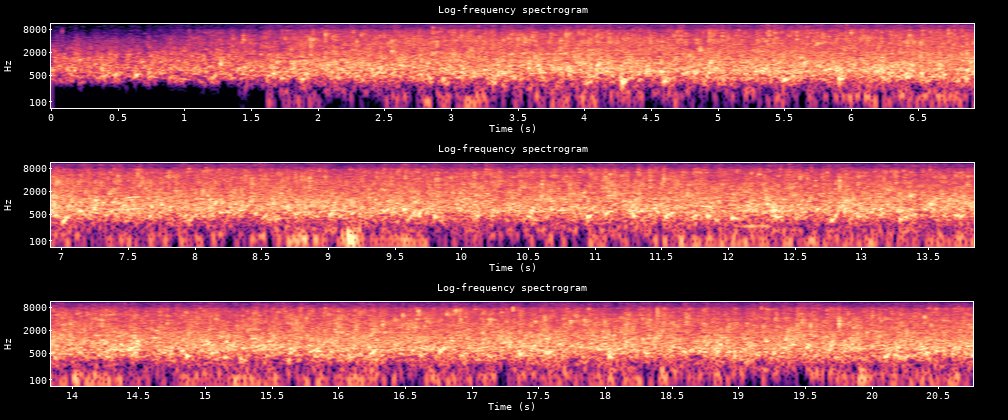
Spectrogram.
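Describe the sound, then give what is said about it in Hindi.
Water poured from the palm while washing the arms during ablution: a steady, continuous splashing hiss that begins after a brief silence and runs on evenly without voices. “फिर वह हथेली में पानी लेते और अपने दाहिने बाजू को धोते और वह फिर से हथेली में पानी लेते और अपना बायां बाजू धोते।”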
